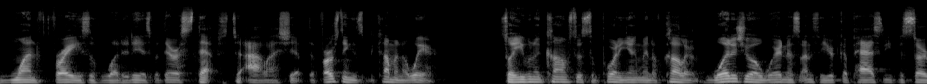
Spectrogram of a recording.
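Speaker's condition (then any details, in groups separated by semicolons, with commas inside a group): No condition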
